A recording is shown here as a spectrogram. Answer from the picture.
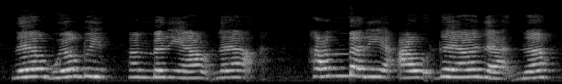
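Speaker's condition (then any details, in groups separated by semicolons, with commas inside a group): Cerebral palsy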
